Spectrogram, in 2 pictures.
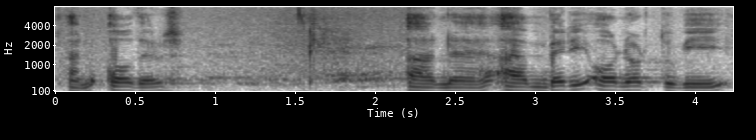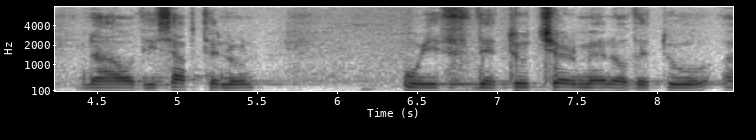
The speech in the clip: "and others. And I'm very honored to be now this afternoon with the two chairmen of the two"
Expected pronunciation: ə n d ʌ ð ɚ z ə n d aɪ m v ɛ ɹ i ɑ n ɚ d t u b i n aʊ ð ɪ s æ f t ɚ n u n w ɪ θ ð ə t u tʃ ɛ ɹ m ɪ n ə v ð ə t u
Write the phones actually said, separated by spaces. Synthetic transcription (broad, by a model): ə n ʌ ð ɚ s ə n aɪ m b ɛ ɹ i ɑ n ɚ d t u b i n aʊ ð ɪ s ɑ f t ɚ n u n w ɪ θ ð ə t u tʃ ɛ ɹ m ɪ n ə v ð ə t u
